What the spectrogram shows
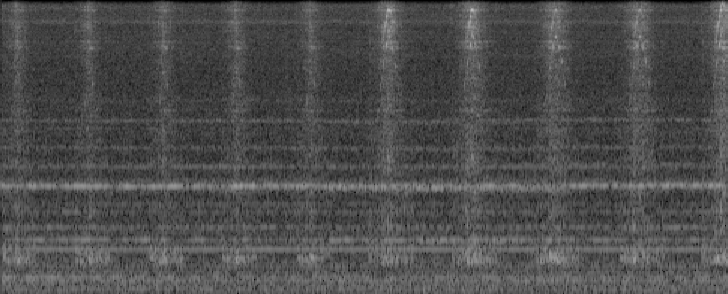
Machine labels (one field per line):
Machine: slide rail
